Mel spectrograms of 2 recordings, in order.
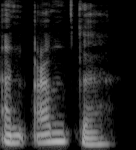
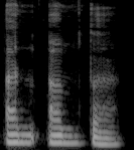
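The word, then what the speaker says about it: أنعمت: Contohnya, dari Al-Fatihah, harusnya an'amta, tapi Zen ini dibacanya an'amta, seperti itu.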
